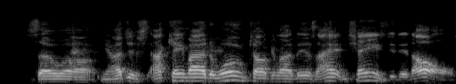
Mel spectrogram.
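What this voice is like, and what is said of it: New York accent. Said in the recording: “you were from New York, and you said, is it that evident with the accent? ... man, I love that freaking accent you got”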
